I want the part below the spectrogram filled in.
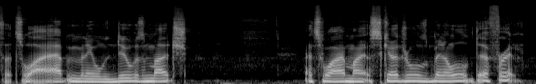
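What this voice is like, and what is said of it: Rough, sick-sounding voice. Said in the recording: “I'm sick, and my voice has been rough... if my voice sounds really bad”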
